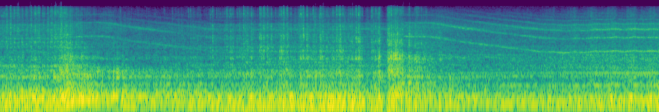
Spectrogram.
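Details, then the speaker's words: Chevy Nova pro touring build, supercharged with a cog-drive blower, dyno tuned; a lumpy idle with a high whine that rises and falls with revs. Normal supercharger whine. "Hard to see, but cog drive on the supercharger got a nice whine to it. Sounds really good."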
